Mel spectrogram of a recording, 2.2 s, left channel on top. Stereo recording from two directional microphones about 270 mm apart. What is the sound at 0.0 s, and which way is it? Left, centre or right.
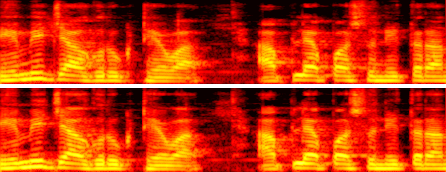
Speech, centre.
